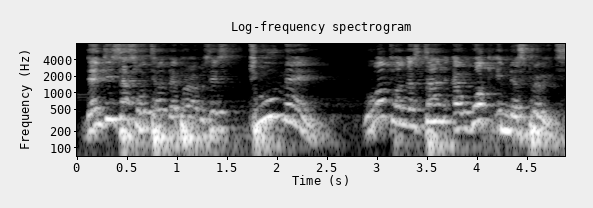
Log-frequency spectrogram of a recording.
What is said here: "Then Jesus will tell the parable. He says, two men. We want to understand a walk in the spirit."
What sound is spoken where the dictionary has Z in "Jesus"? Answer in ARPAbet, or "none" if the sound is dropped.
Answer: S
